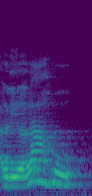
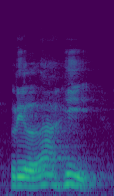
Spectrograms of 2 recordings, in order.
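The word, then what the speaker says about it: لِلَّهِ: Kan dibacanya enggak lillahu, enggak lillaha, tapi lillahi.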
